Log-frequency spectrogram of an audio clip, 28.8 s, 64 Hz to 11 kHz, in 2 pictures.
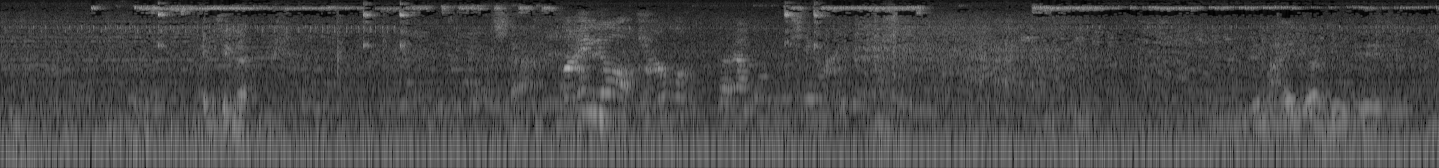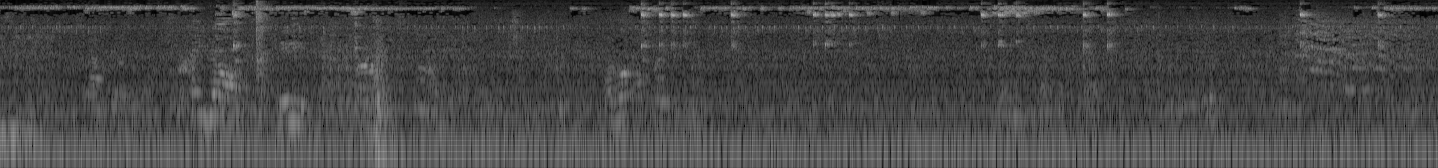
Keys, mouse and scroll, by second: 2.1 shift+Up, 3.5 shift+Down, 3.9 shift+Up, 7.0 click, 8.0 Up, 10.2 click, 11.5-12.5 drag, 13.1 Up, 15.7 click, 16.9 click, 19.2 click, 20.6 click, 22.7 click, 24.2 click, 26.0 ctrl+g, 28.6 click.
